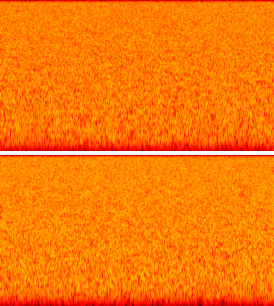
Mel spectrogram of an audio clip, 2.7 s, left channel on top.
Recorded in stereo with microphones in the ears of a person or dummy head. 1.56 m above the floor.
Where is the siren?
I don't hear a siren.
